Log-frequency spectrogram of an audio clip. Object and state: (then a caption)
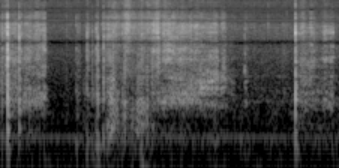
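Cardboard tissue box. Long painted nails tap and scratch the side of a hollow Kleenex tissue box made of printed glossy cardboard and filled with tissues. Sharp, dry taps open the clip, followed by a soft, steady scratching rustle with a low hollow body. Another crisp tap lands near the end.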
